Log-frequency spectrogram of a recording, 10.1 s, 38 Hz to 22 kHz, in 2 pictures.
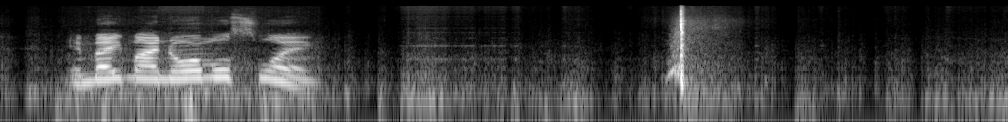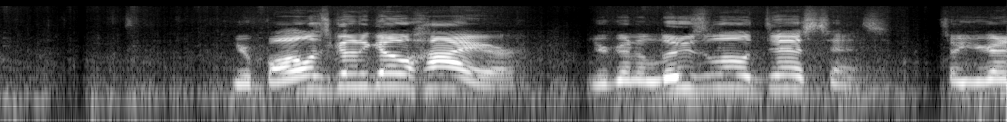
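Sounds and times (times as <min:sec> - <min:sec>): golf club striking ball: 0:03.4 - 0:03.6.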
